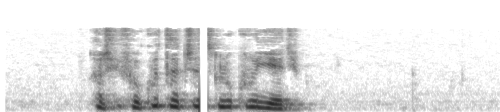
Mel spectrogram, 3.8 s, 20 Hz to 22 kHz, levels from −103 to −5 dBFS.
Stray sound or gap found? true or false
true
